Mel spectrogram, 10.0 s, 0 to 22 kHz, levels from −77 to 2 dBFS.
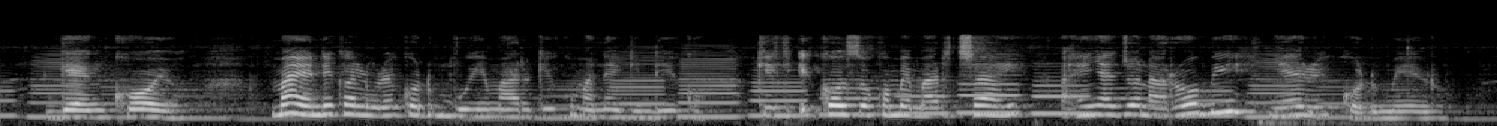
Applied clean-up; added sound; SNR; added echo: none; Wind instrument, woodwind instrument; 10 dB; reverberation time 0.5 s.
